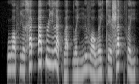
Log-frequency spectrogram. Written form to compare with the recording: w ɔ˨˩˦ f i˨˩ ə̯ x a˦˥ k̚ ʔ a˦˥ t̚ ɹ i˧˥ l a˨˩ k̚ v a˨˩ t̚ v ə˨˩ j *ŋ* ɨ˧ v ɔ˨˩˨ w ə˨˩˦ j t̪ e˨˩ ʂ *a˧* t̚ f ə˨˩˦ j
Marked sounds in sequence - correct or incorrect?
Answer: correct, incorrect

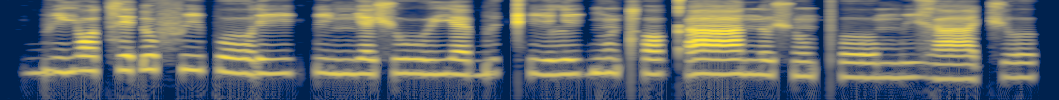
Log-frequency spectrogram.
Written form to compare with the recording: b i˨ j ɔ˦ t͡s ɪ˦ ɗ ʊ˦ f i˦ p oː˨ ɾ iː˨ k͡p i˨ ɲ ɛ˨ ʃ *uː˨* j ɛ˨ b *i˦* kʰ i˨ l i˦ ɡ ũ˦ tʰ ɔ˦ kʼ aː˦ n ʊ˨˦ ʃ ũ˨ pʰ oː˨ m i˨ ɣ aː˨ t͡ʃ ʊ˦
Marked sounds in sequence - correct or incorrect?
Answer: correct, incorrect

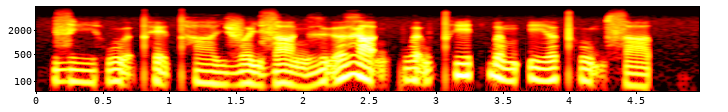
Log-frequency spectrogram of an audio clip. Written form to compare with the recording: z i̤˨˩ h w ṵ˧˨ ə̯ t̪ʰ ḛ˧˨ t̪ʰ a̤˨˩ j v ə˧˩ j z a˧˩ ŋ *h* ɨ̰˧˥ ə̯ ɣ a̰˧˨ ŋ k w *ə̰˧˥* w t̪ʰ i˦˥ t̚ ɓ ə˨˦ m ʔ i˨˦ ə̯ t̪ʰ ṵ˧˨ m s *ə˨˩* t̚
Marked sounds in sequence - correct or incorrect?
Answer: incorrect, correct, incorrect

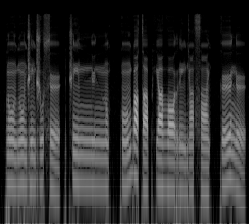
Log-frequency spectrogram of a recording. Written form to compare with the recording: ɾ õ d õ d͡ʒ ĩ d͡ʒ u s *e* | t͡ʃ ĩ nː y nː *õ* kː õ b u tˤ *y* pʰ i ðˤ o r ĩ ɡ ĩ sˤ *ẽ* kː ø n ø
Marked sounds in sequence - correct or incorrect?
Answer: incorrect, correct, incorrect, correct

